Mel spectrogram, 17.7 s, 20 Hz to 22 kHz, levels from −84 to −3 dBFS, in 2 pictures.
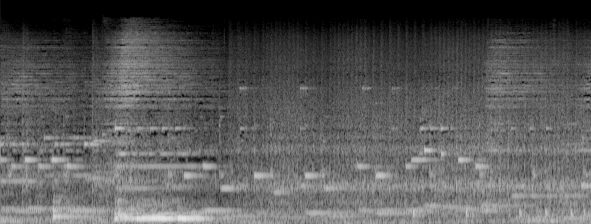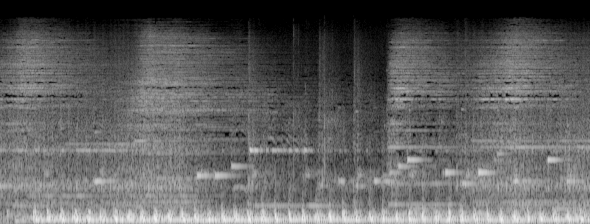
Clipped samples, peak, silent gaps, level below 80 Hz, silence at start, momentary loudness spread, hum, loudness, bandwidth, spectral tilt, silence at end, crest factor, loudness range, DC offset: under 0.1%; -2 dBFS; none; -32 dBFS; 0 s; 11 LU; none; -19 LUFS; 14 kHz; -5.5 dB/octave; 0 s; 16 dB; 9 LU; under 0.1%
